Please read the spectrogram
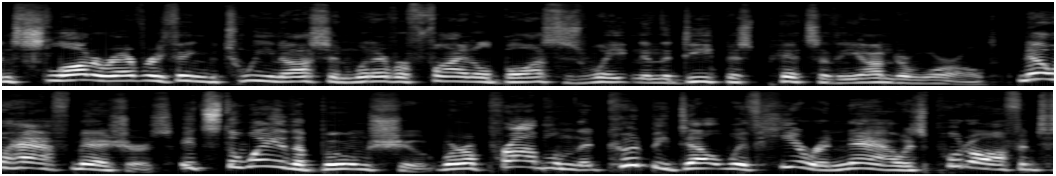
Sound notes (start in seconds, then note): none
